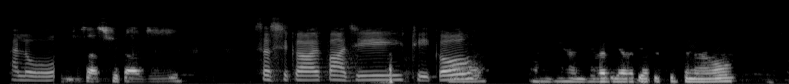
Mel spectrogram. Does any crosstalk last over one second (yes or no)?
no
